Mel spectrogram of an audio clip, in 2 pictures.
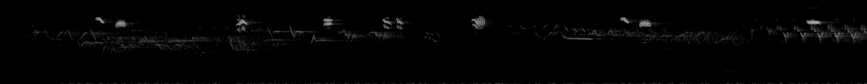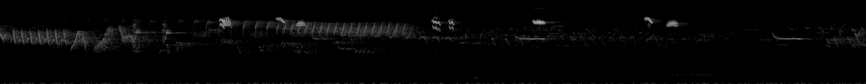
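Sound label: spotted flycatcher; Vaatimaton kuiva sirahdus ”tsri”; harmaasieppo; birdlife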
